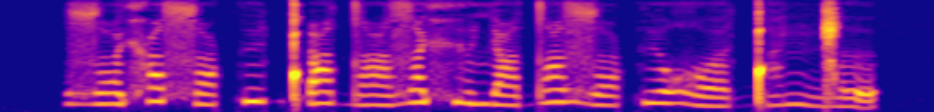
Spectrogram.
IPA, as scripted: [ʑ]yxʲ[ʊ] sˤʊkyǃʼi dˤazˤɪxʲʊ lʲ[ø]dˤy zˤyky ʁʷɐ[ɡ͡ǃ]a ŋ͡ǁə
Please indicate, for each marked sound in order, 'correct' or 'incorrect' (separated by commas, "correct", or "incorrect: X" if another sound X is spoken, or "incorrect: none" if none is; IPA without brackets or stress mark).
incorrect: zˤ, correct, correct, correct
